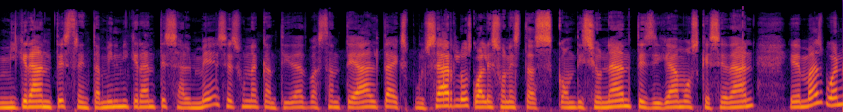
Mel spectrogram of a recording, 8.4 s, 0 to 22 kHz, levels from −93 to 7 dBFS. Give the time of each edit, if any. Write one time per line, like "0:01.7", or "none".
0:04.7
